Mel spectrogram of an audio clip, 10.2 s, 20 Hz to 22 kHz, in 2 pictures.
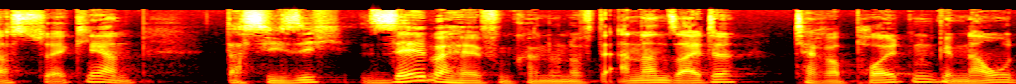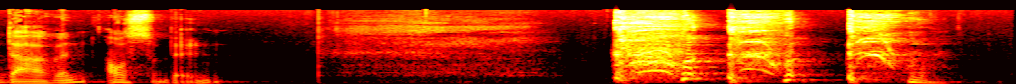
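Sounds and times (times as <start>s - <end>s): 
speech: 0.0s - 6.3s
harsh raspy coughs: 8.2s - 9.9s.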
